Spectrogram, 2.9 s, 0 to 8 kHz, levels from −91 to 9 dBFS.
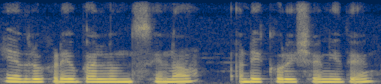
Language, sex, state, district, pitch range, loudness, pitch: Kannada, female, Karnataka, Bidar, 260-270 Hz, -12 LUFS, 265 Hz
